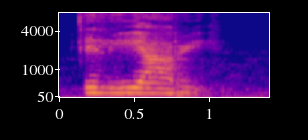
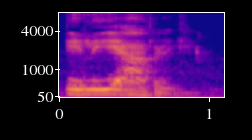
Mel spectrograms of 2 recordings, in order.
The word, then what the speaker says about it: Illari: like what I saw ilyadi yes I ain't butchered I butchered it when I started because you know I went with the basic English pronunciation Iliana that look good okay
